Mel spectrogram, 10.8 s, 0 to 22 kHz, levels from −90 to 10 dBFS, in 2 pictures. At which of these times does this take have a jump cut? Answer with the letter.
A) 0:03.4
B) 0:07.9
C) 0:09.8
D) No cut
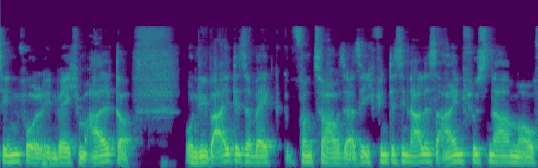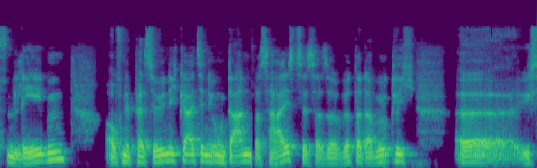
B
